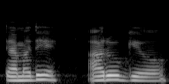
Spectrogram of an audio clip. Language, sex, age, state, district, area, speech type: Marathi, female, 30-45, Maharashtra, Ahmednagar, urban, spontaneous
